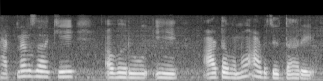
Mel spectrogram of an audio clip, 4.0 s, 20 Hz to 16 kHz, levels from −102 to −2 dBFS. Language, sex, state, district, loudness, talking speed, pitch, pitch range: Kannada, female, Karnataka, Bidar, -17 LUFS, 75 wpm, 195 Hz, 185-225 Hz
